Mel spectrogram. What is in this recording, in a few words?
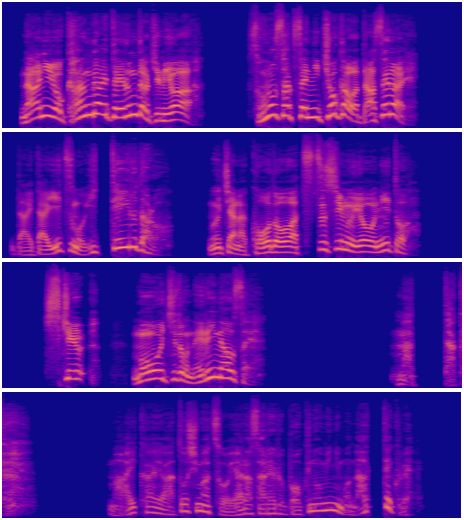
male voice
